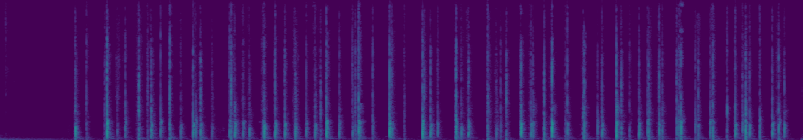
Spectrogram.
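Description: A recorded golf clap: a few people clapping politely, a dense run of irregular claps that starts about half a second in.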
